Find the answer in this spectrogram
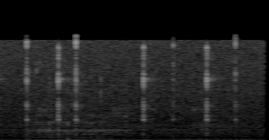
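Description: Faint, rapid computer-mouse clicks, about five a second, as the healing tool is dabbed over smudges in the photo, over a steady low hum.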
